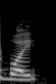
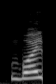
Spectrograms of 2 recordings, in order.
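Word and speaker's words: boil: आया हुआ next example बॉईल बॉयल में भी ओ है और आई है इन दोनों ओ आई का उच्चारण किस चीज से होगा ई से होगा कैसे ई से होगा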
